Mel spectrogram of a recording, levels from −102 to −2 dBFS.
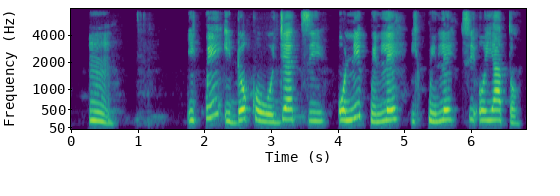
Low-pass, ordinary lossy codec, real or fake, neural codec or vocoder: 7.2 kHz; none; real; none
